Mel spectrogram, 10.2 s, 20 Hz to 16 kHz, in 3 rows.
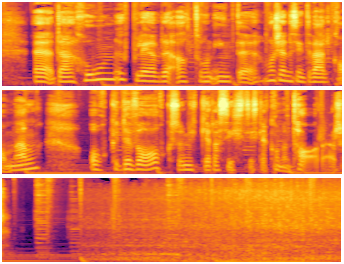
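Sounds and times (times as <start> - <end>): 
speech: 0.3 - 7.0
car engine and road noise driving through West Hollywood: 7.5 - 10.1.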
